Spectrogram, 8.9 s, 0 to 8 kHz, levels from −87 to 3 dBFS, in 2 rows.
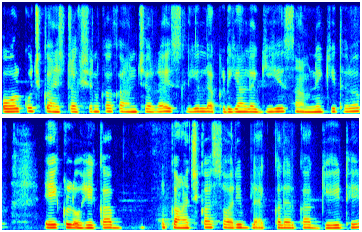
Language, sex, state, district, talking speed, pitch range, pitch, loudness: Hindi, female, Odisha, Sambalpur, 175 wpm, 195-215 Hz, 205 Hz, -18 LUFS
